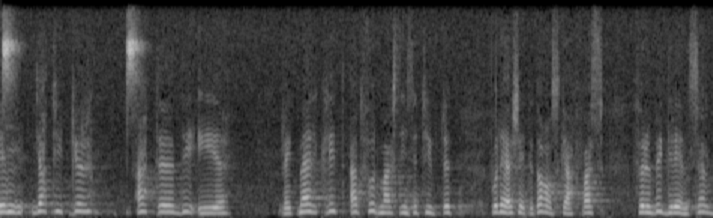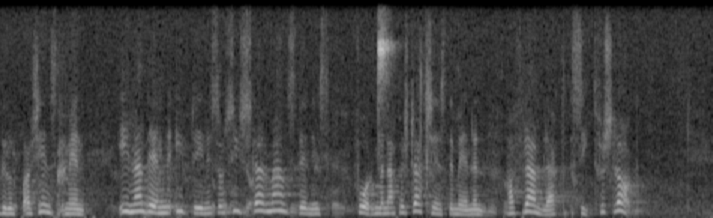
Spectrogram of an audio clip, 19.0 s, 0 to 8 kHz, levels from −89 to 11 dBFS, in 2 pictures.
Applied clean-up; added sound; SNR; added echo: neural mask model Resemble Enhance denoiser.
